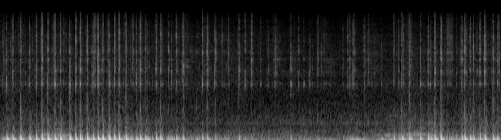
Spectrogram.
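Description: Long nails tap rapidly on the flat underside of a round, hollow acacia wooden plate, held empty and upside down. Quick hollow knocks with a deep, thumpy body and bright clicky nail ticks come in a dense, uneven patter. The tapping fades to a softer, sparser stretch in the middle, then builds back to full strength.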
